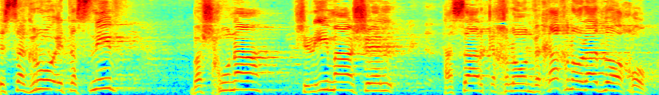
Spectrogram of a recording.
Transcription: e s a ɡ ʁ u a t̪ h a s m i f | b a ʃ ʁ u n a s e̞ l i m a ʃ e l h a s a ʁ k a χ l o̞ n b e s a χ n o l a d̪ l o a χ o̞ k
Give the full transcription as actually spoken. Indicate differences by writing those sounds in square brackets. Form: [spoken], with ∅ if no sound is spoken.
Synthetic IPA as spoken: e s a ɡ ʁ u [e] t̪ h a s [n] i f | b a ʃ [χ] u n a [ʃ] e̞ l i m a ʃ e l h a s a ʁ k a χ l o̞ n [v] e [χ] a χ n o l a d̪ l o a χ o̞ k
